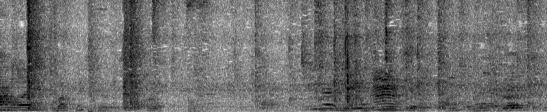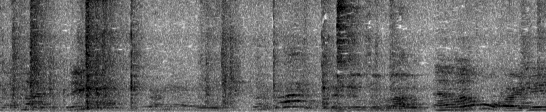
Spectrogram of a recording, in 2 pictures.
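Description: Serving utensils and cutlery clinking against plates and serving trays, in short scattered clicks among people's voices.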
